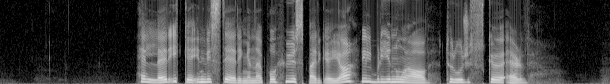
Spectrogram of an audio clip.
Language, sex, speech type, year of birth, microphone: Norwegian, female, read, 1971, Sennheiser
